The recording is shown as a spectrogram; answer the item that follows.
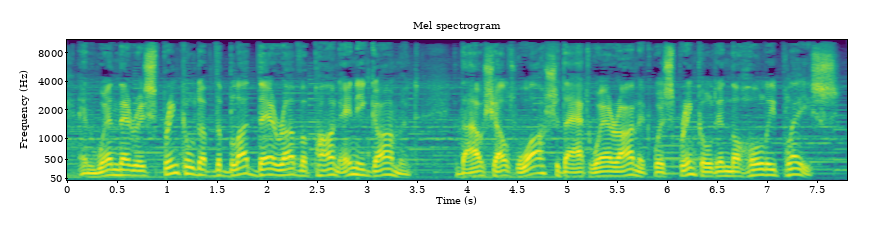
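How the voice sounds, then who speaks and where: A man narrating Bible scripture in a solemn, measured reading style. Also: mid-range voice.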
